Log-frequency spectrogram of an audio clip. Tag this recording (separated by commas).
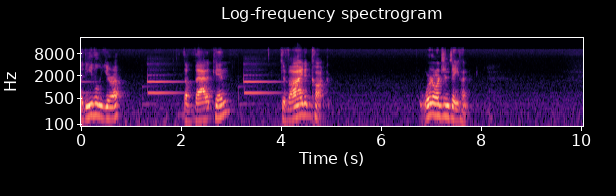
Speech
